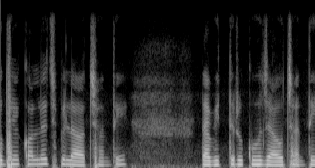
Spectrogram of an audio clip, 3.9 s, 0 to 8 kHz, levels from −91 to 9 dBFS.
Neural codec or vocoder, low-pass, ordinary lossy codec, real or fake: none; 7.2 kHz; none; real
